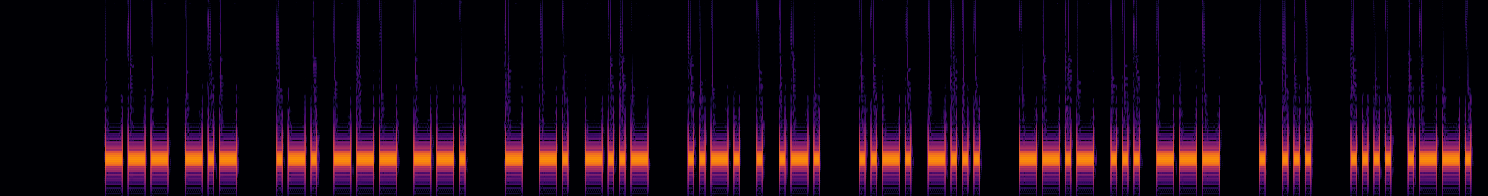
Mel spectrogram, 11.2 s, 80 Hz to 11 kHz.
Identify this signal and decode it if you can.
Morse code, heard as a keyed tone, about 28 wpm, 700 Hz. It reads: OK ROG TNX FER FB QSO ES HP
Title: Practice QSO - Exchange 4 - Ending - 28wpm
